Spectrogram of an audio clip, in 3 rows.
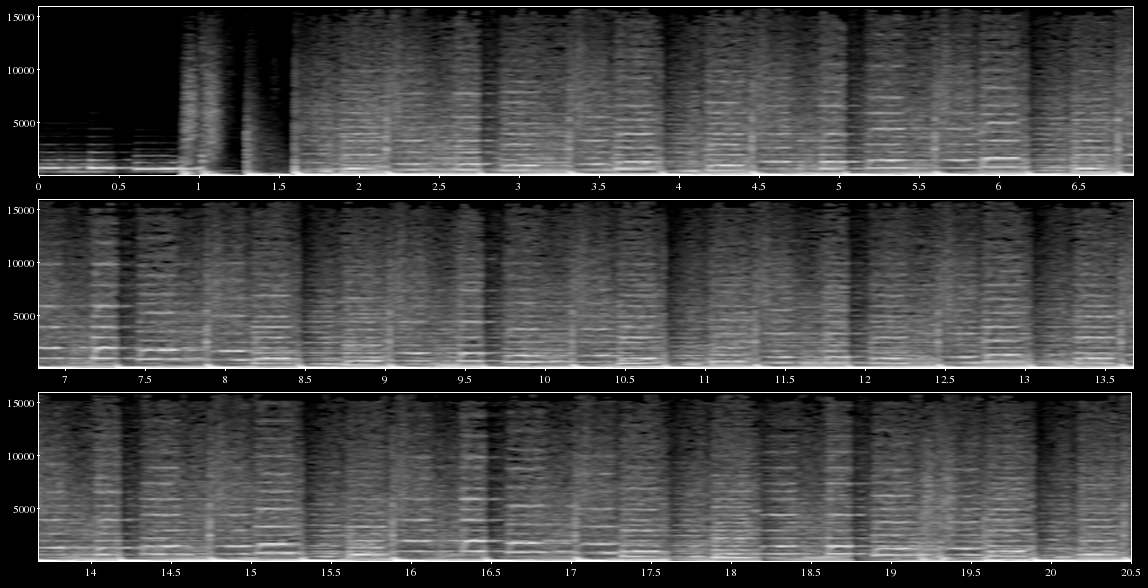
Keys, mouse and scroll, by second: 9.2 click, 10.0-12.4 scroll down 1, 12.4 click, 13.2 click, 13.6-16.7 middle drag, 16.7 click, 17.1-17.5 scroll up 2, 17.5-20.5 middle drag.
